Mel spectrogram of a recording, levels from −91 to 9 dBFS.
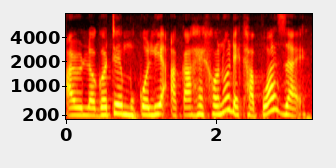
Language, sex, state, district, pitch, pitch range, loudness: Assamese, female, Assam, Kamrup Metropolitan, 215 Hz, 205-230 Hz, -14 LUFS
